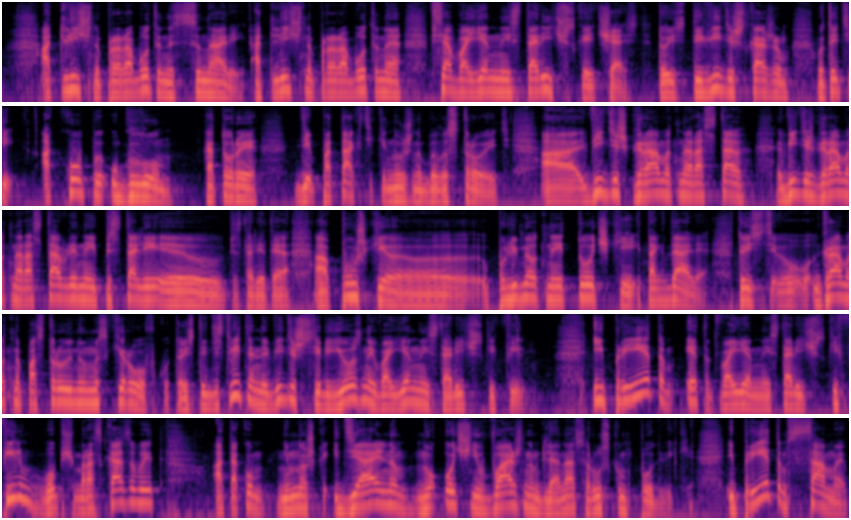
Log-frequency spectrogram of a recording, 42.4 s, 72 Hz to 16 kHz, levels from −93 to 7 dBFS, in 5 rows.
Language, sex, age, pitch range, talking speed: Russian, male, 50-69, 105-140 Hz, 110 wpm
